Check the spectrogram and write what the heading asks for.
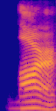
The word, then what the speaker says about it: Lara: And then if you want, you can throw Laura Croft in the mix. Sorry, Lara Cross.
